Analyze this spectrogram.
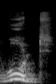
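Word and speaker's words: would: Okay, then they decided that they উড, এটার উচ্চারণ উড, মুখস্থ করাইছিলাম এটা। হ্যাঁ, এখানে এলটা সাইলেন্ট, এলটা সাইলেন্ট, আর এখানে ও ইউ মিলে উ উচ্চারণ দিবে, উড।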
